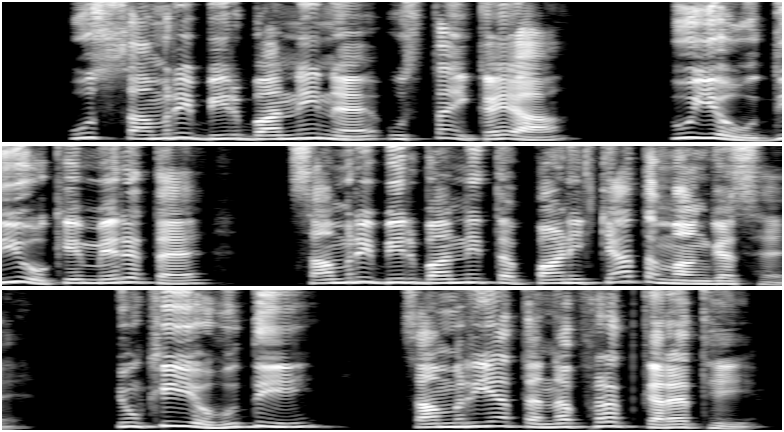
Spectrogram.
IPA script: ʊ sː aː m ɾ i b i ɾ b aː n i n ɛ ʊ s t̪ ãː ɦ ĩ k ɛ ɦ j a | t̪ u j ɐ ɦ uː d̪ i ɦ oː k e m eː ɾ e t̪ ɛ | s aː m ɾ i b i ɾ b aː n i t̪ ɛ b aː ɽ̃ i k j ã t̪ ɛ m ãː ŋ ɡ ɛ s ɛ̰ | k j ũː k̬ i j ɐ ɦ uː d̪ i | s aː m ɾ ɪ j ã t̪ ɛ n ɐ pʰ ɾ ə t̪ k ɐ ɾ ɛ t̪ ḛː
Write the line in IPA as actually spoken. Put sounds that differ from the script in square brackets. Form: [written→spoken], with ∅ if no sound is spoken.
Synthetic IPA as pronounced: ʊ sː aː m ɾ i b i ɾ b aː n i n ɛ ʊ s t̪ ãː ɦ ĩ k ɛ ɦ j a | t̪ u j ɐ ɦ uː d̪ i ɦ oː k e m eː ɾ e t̪ ɛ | s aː m ɾ i b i ɾ b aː n i t̪ ɛ [b→p] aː ɽ̃ i k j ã t̪ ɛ m ãː ŋ ɡ ɛ s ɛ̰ | k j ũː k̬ i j ɐ ɦ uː d̪ i | s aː m ɾ ɪ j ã t̪ ɛ n ɐ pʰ ɾ ə t̪ k ɐ ɾ ɛ [t̪→t̪ʰ] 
